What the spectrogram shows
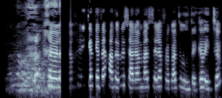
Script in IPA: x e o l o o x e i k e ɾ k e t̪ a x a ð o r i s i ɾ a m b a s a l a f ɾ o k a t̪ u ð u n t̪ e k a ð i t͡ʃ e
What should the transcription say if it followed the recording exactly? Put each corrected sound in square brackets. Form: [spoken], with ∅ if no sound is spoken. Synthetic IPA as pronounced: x e o l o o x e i k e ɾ k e t̪ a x a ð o r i s [a] ɾ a m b a s [e] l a f ɾ o k a t̪ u ð u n t̪ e k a ð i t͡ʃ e

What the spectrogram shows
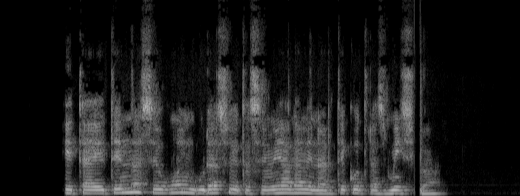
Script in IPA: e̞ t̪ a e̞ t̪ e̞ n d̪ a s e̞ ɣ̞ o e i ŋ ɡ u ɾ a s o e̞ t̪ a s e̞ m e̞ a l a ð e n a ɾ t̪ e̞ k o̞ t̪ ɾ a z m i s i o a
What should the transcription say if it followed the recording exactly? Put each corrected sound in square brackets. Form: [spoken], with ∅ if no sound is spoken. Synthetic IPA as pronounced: e̞ t̪ a e̞ t̪ e̞ n d̪ a s e̞ ɣ̞ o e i ŋ ɡ u ɾ a s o e̞ t̪ a s e̞ m e̞ a l a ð e n a ɾ t̪ e̞ k o̞ t̪ ɾ a z m i s i o a

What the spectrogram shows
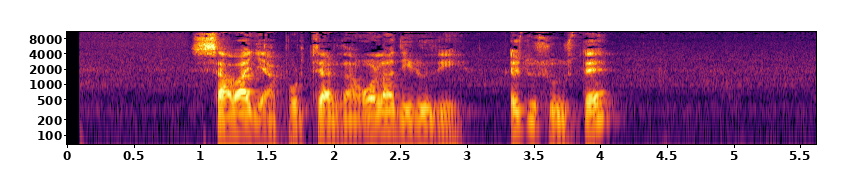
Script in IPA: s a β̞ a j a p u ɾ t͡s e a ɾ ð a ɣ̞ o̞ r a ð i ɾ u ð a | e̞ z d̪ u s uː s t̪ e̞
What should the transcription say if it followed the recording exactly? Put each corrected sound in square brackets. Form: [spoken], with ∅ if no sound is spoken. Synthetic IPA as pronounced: s a β̞ a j a p u ɾ t͡s e a ɾ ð a ɣ̞ o̞ [l] a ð i ɾ u ð [i] | e̞ z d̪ u s uː s t̪ e̞

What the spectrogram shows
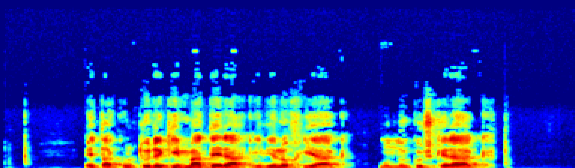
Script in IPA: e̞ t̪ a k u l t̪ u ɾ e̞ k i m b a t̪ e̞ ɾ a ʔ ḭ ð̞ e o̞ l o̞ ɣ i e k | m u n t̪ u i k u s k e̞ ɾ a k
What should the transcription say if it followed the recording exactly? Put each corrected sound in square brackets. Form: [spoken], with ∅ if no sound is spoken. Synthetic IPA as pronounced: e̞ t̪ a k u l t̪ u ɾ e̞ k i m b a t̪ e̞ ɾ a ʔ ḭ ð̞ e o̞ l o̞ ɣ i [a] k | m u n [d̪] u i k u s k e̞ ɾ a k

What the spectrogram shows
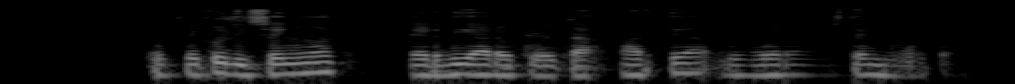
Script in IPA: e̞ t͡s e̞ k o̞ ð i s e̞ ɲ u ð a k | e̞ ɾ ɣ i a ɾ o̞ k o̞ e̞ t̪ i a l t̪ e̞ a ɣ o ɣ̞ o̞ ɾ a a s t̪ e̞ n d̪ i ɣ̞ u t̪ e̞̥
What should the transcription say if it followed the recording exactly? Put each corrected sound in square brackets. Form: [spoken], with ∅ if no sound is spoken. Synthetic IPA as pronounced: e̞ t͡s e̞ k o̞ ð i s e̞ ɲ u [∅] a k | e̞ ɾ [ð] i a ɾ o̞ k o̞ e̞ t̪ [a] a [ɾ] t̪ e̞ a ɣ o ɣ̞ o̞ ɾ a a s t̪ e̞ n d̪ i ɣ̞ u t̪ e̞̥

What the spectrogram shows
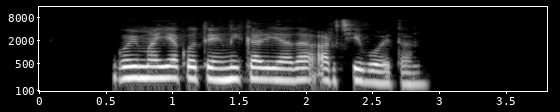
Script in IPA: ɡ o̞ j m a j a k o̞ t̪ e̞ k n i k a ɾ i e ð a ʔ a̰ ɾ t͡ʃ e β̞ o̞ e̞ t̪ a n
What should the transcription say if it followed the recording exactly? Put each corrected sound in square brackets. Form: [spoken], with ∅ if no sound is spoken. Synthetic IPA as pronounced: ɡ o̞ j m a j a k o̞ t̪ e̞ k n i k a ɾ i [a] ð a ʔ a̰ ɾ t͡ʃ [i] β̞ o̞ e̞ t̪ a n

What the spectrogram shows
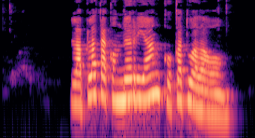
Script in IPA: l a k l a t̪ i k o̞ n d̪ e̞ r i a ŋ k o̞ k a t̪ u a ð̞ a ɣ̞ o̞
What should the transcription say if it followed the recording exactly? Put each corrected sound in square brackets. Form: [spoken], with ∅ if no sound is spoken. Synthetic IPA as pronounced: l a [p] l a t̪ [a] k o̞ n d̪ e̞ r i a ŋ k o̞ k a t̪ u a ð̞ a ɣ̞ o̞

